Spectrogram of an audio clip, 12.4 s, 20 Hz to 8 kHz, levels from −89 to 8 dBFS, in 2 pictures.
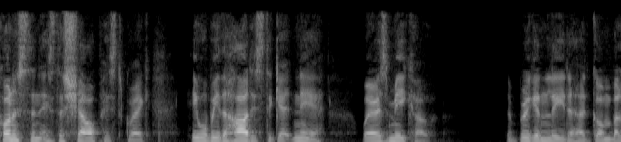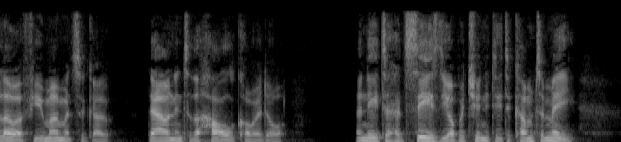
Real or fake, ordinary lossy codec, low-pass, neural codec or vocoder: real; MP3, 64 kbps; 7.2 kHz; none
